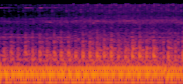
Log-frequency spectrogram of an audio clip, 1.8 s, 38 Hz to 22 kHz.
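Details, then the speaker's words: 2001 manual turbo Lexus IS300 (2JZ) at idle: a heavy, steady, fairly quick internal-sounding knock that grew from an occasional knock. Bottom end or clutch was feared; after engine removal a loose crank pulley was suspected. "it started out as a little knock knock occasionally here and there and i kind of just kept driving it because it was too hard to diagnose till it got to this point"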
